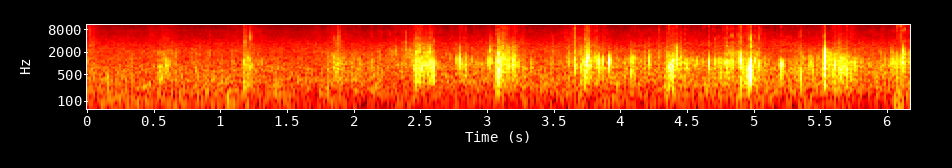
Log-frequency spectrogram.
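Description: Footsteps on a gravel driveway, a crunch with each step, faint at first and louder from about halfway through.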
